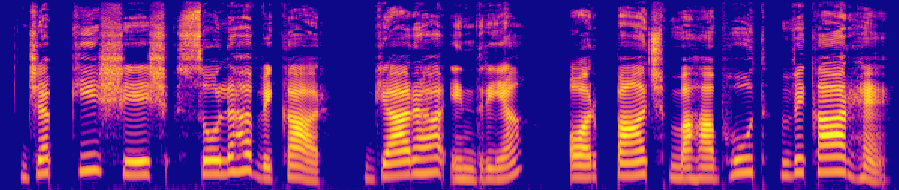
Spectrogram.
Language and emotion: Hindi, neutral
